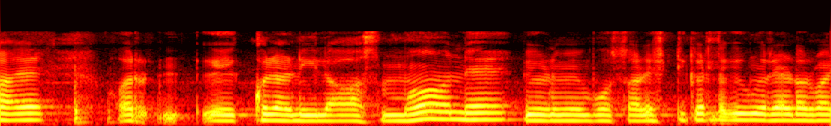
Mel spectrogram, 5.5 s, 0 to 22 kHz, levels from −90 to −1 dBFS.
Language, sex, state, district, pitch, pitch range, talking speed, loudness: Hindi, female, Uttar Pradesh, Budaun, 185 Hz, 175-200 Hz, 205 wpm, -18 LUFS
